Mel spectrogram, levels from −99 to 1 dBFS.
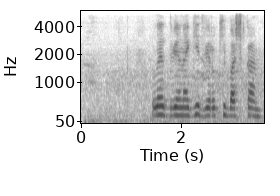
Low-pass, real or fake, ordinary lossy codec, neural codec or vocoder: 5.4 kHz; fake; none; vocoder, 44.1 kHz, 128 mel bands, Pupu-Vocoder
